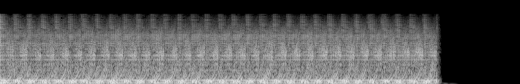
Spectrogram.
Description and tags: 37-16th Dubstep Bass c3
Dubstep Bass: 110 BPM wobble at 1/16th note, half of the samples as a sine LFO and saw LFO descending. Sampled in Ableton using massive, compression using PSP Compressor2. Random presets with LFO settings on key parts, and very little other effects used, mostly so this sample can be re-sampled. 110 BPM so it can be pitched up which is usually better then having to pitch samples down.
